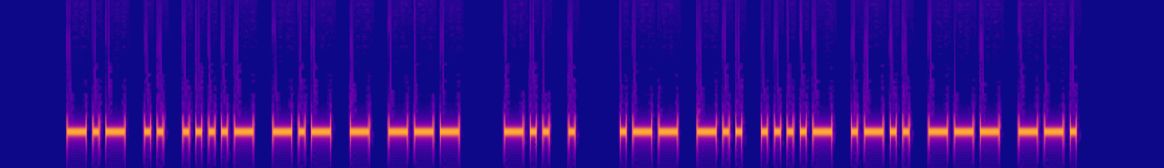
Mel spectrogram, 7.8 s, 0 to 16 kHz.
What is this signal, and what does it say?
Morse code, heard as a keyed tone, about 27 wpm, 700 Hz. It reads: KI4KTO DE WD4LOG
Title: USA Callsign DE Callsign - 6 Characters - 28wpm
